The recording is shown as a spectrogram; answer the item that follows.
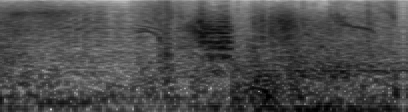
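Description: Stormtroopers open fire in a Star Wars-style battle, with blaster shots and an explosion: a dense, loud rumble swells into heavy booms midway, with a few swooping laser zaps cutting through.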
